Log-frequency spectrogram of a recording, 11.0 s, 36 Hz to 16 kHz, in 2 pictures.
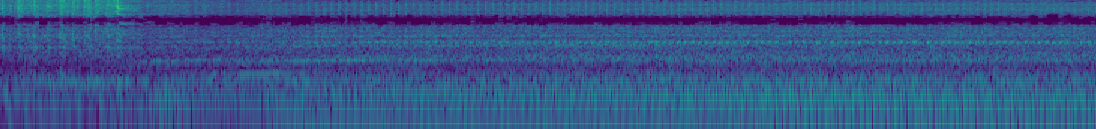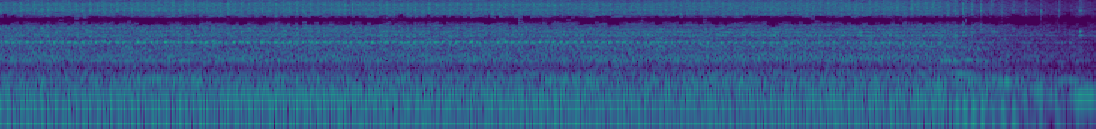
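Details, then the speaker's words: Scooter that kept dying with a dead battery, tested at idle after battery charging stopped, reading from the rectifier; smooth steady even hum with no misses or knocks, so the charging system seems healthy. "This is at idle, so imagine when it's running RPMs, it's going to be charging over 13 volts."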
